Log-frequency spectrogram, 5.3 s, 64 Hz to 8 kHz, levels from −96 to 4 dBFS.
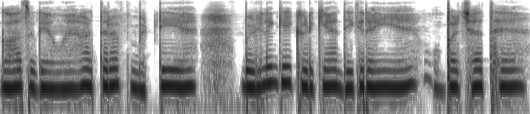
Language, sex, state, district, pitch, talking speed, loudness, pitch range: Hindi, female, Chhattisgarh, Bastar, 205 Hz, 205 wpm, -15 LUFS, 200-210 Hz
